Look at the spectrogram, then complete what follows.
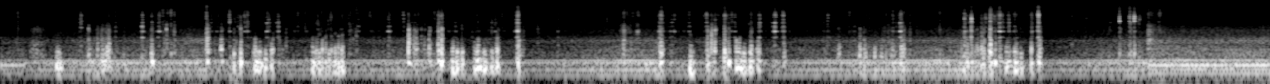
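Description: Spokes clicking and clinking against each other, the hub and the rim as they are threaded through while lacing a BMX wheel: many quick irregular metallic clicks over a steady low hum.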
